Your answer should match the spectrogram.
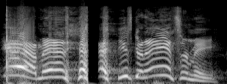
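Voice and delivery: high, loud, laughing mock swagger; mock cocky David. Preacher mocking David's cocky confidence, laughing and loud. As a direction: toss it off like a smug guy sure of his luck.

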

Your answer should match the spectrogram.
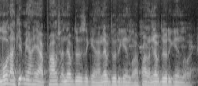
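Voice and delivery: low, rapid run-on bargaining; pleading prayer. Retold or imitated. Caught man promises God never again, pleading in a low rush. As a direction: imitate praying under your breath in a hurry.

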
